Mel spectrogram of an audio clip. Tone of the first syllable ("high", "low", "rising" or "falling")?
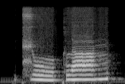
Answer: low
